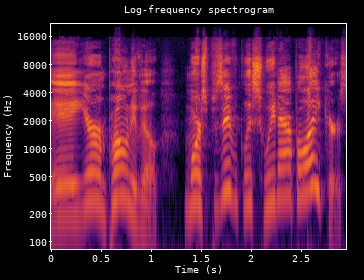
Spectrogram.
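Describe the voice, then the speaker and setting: Someone races along at a very fast pace in a high-pitched, put-on character voice. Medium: read story. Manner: folksy, warm.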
